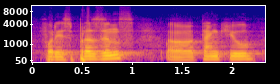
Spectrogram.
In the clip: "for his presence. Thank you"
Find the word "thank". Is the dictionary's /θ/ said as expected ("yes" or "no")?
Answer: no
